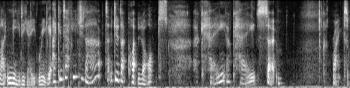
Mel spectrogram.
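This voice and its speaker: A woman doing an ASMR therapist roleplay, shifting between a breathy whisper and a soft murmur, chatty and confiding. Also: medium pitch, slight background noise. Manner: chatty, confiding, addressing listeners directly with frequent tag questions. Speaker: ASMR performer role-playing a couples therapist.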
